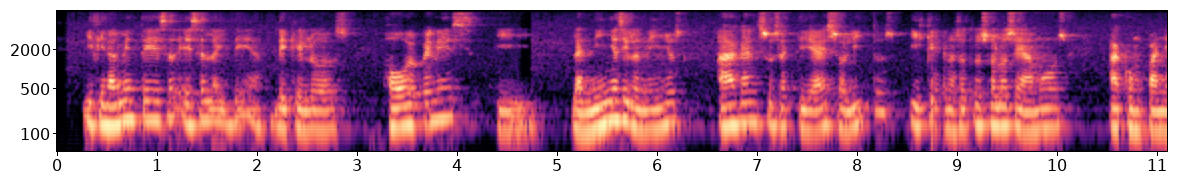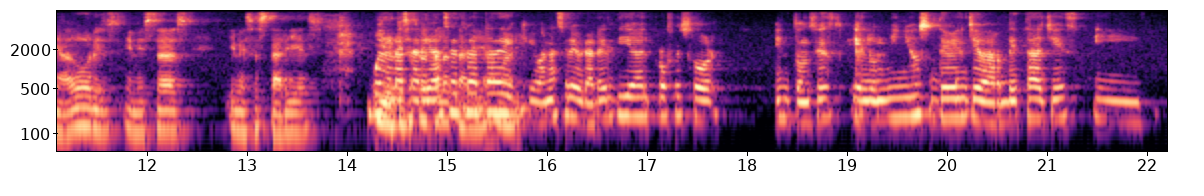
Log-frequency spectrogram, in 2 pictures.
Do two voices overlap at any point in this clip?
Yes, from 14.3 s

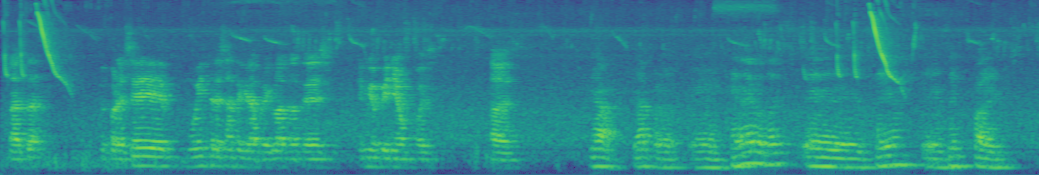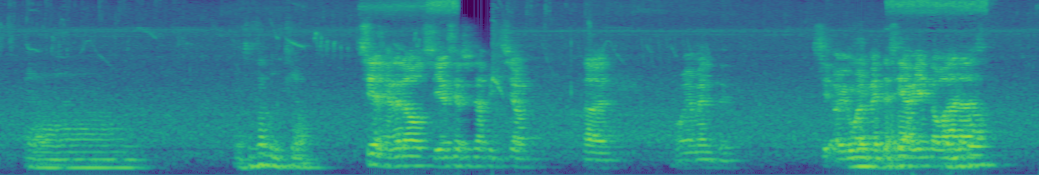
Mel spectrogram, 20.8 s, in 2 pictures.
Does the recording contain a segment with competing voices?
Yes, from 18.8 s

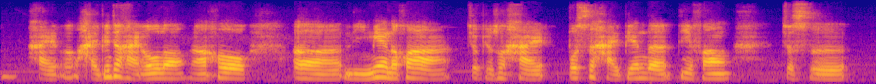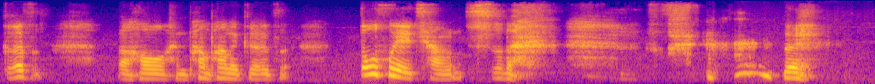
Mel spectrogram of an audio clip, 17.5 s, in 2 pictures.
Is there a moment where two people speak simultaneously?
No

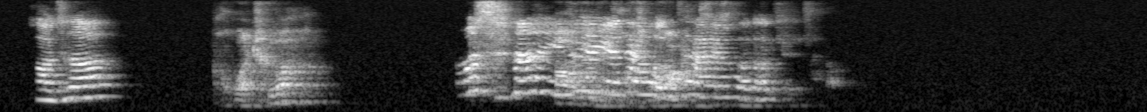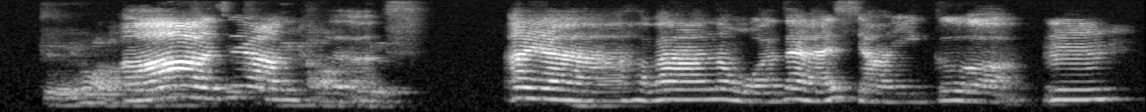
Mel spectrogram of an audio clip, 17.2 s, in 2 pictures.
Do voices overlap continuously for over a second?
Yes, from 4.2 s

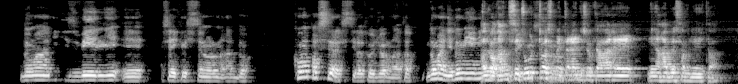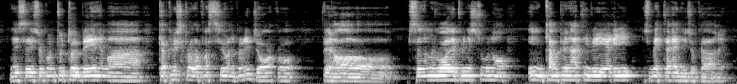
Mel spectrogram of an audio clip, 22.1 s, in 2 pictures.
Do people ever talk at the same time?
Yes, from 7.2 s

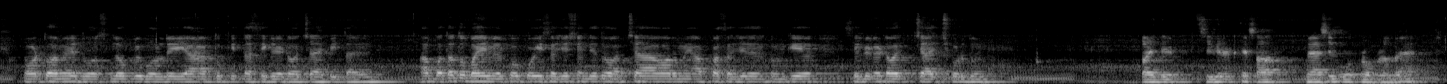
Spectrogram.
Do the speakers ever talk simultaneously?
No

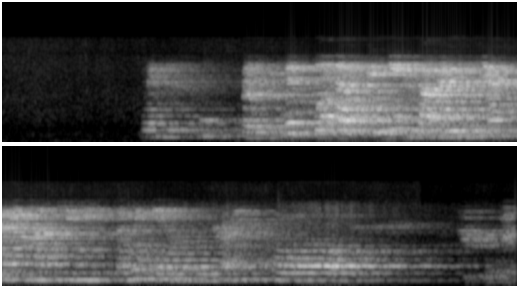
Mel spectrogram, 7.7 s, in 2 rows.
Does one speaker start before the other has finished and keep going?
Yes, from 2.1 s

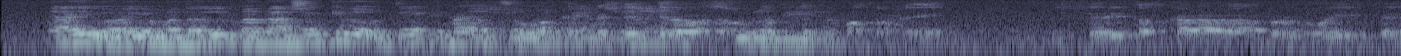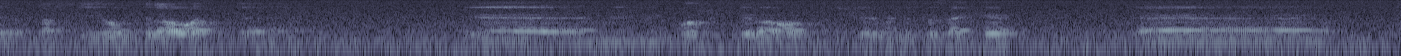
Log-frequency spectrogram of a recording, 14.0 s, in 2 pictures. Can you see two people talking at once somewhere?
Yes, from 2.2 s

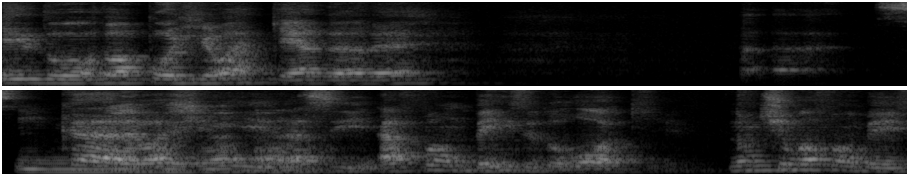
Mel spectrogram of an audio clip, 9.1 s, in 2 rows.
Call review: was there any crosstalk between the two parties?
Yes, from 4.8 s

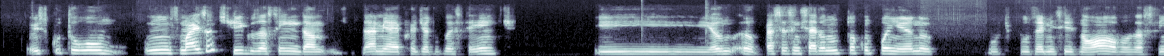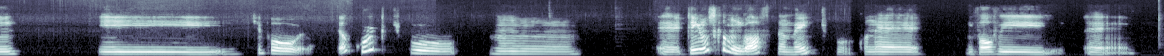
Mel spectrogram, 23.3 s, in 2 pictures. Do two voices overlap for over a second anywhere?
No

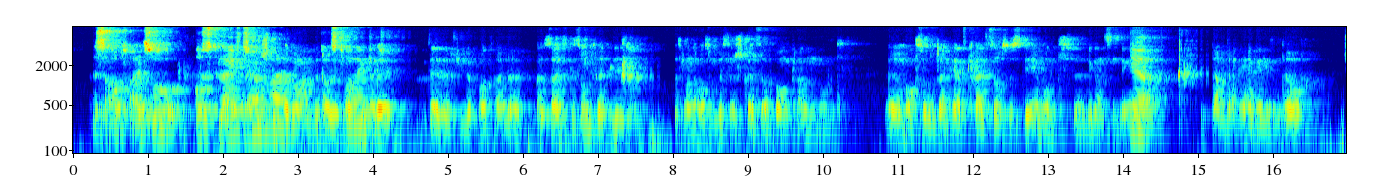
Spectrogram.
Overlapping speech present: Yes, from 2.3 s

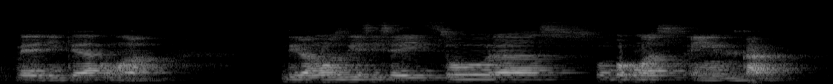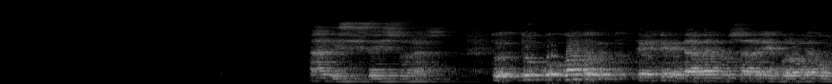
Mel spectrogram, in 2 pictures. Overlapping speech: No

